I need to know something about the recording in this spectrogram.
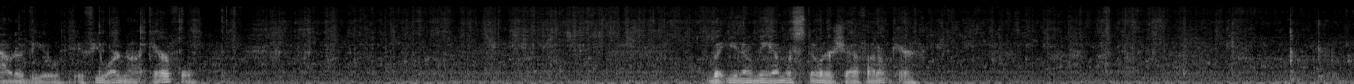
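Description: A wire whisk stirs liquid in a metal pan.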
